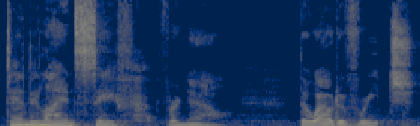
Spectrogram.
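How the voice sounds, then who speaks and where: An actress playing a resolute, weary young sorceress who has been wounded, in a video game. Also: female voice, fairly low pitch, animated, slow, a little mellow, breathy edge, heavily acted. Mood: regretful.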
